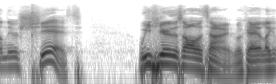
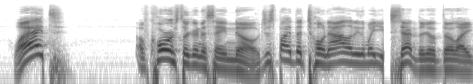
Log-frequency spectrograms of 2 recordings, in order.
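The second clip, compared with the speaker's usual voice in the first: plain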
